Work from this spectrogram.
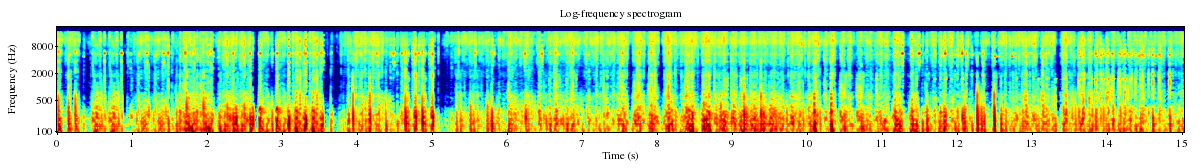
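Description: A small metal tool scratches up and down across a small, flat square of pink porous foam held in one hand. The result is a dense, continuous rasping scratch with a low rumbling body and a bright hiss on top, broken by many quick crackling strokes at a steady level.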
